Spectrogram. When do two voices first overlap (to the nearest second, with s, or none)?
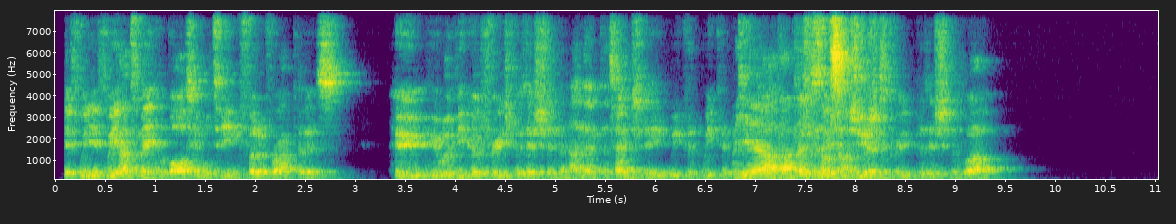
7 s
